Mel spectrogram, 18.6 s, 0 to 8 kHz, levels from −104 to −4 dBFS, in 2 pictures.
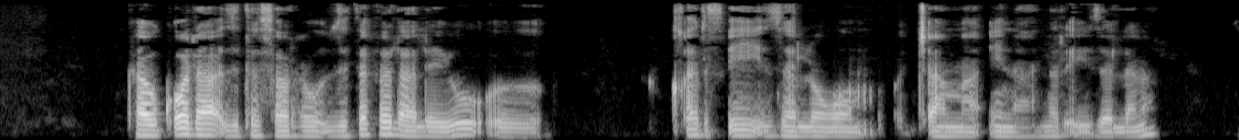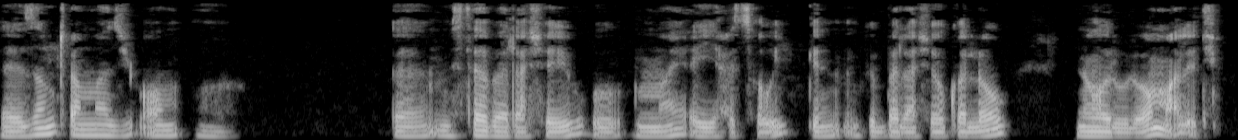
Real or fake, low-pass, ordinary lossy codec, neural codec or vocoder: real; 7.2 kHz; MP3, 48 kbps; none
